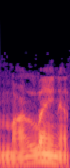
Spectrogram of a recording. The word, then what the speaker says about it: Marlena: Marlena, Marlena, Marlena. 3 syllables, accent on the second.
